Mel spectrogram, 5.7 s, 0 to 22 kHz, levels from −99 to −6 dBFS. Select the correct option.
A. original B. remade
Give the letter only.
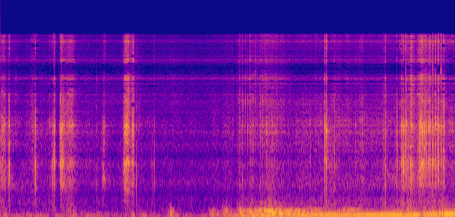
B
